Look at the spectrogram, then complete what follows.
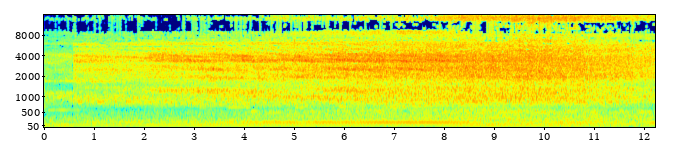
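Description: Kubota M6040SU tractor's diesel engine running steadily while pulling a rotary tiller through wet paddy mud, with the tiller churning underneath. The sound swells about halfway through as the tractor passes close, then eases slightly.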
